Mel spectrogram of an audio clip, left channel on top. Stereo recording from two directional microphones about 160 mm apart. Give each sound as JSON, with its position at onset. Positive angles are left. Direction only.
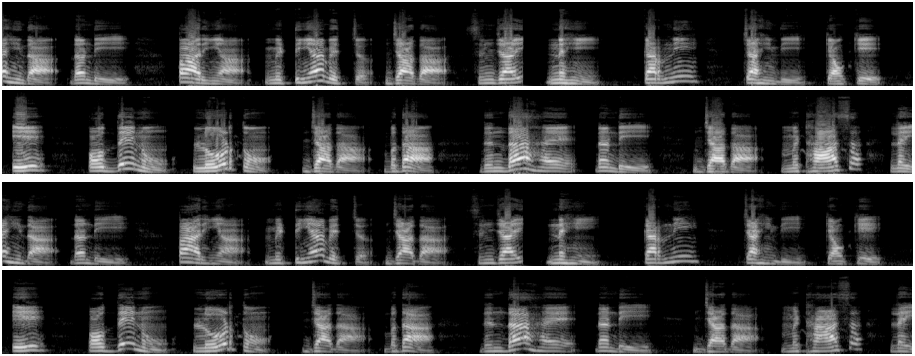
{"t": 0.0, "sound": "a man's voice", "side_deg": 20}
